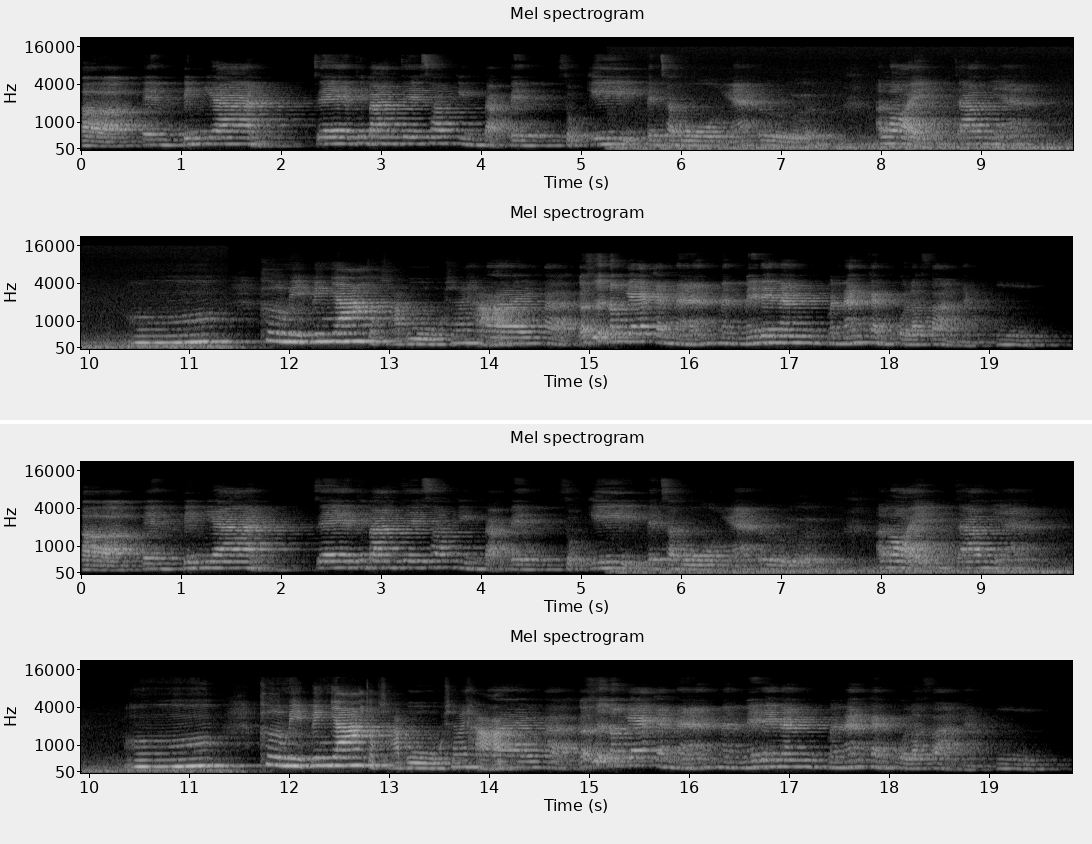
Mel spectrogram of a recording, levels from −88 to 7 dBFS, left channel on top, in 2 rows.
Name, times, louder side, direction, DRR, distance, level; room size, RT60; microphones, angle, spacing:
voice 1, 0.0-1.9 2.3-9.5 13.9-19.4, left 1 dB, 25° left, -5 dB, 1.1 m, -35 dB
sound 1, 5.2-11.4, left 3 dB, 90° left, 0.5 m, -44 dB
voice 2, 10.3-14.2, right 2 dB, 35° right, 3 dB, 0.4 m, -29 dB
7.7 x 3.5 x 4.2 m, 1.3 s
head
